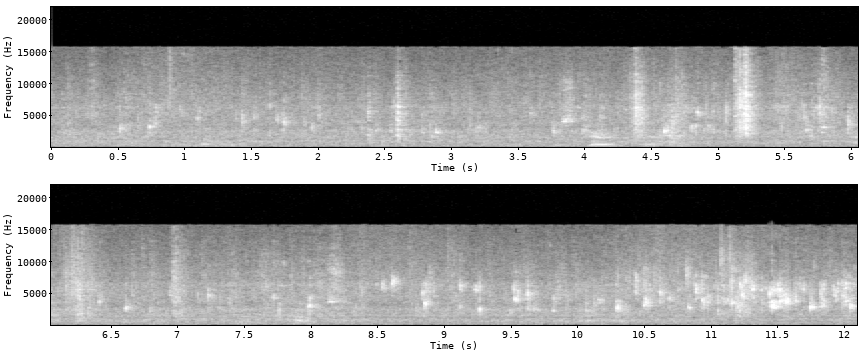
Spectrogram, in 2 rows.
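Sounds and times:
chicken frying in oil: 0:00.0 - 0:12.0.

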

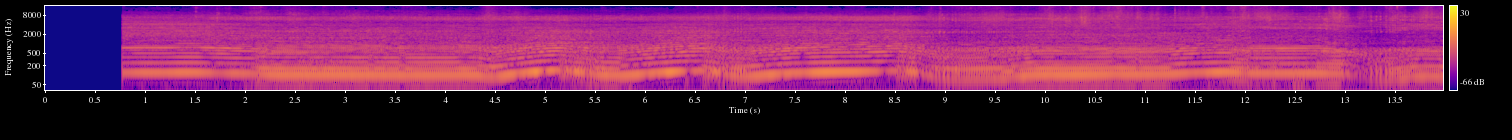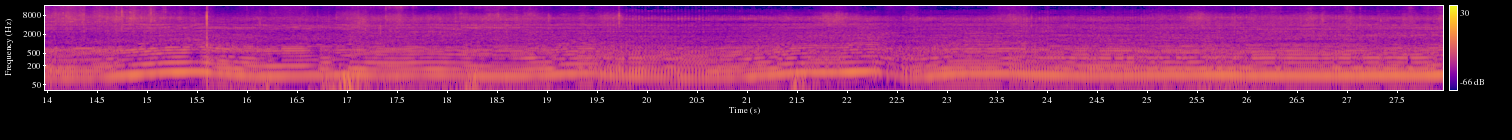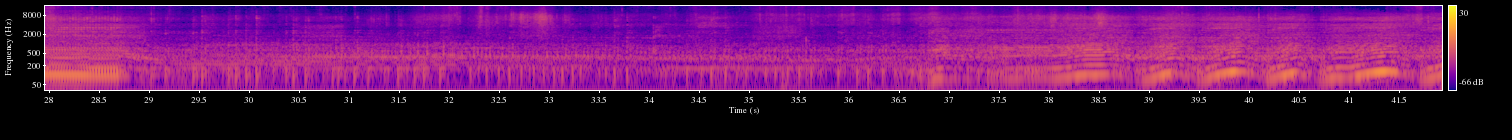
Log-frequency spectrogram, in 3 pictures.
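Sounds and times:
small engine buzzing: 0:00.8 - 0:41.9.

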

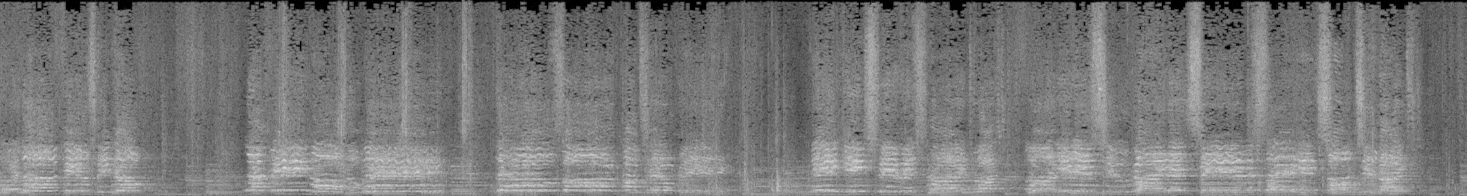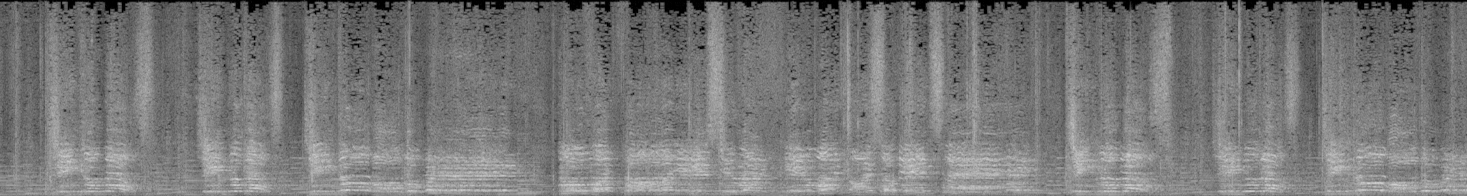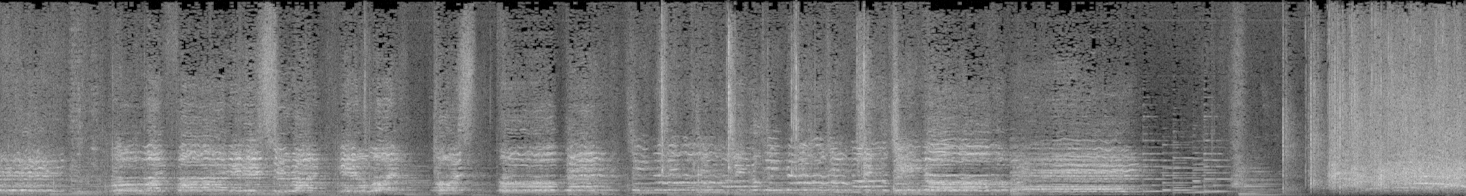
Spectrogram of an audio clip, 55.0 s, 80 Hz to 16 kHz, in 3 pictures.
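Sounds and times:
mixed choir singing in harmony: 0:00.0 - 0:51.2.

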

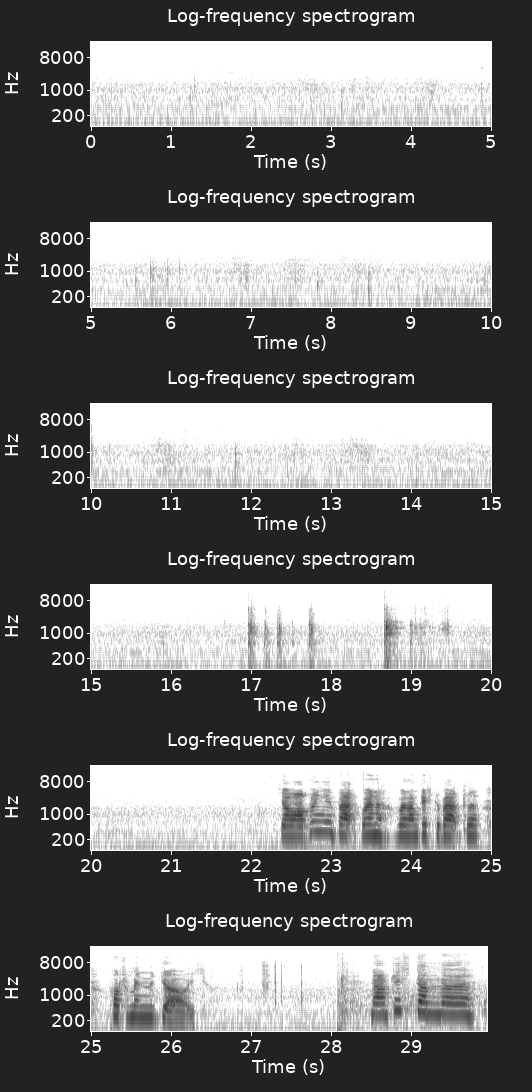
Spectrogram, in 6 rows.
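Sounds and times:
faint low hum: 0:00.0 - 0:29.9.

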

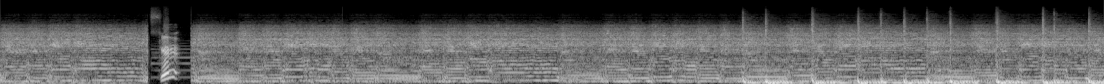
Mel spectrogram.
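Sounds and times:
electric guitar riff: 0:00.0 - 0:11.0
loud voice call rising in pitch: 0:01.5 - 0:02.0.

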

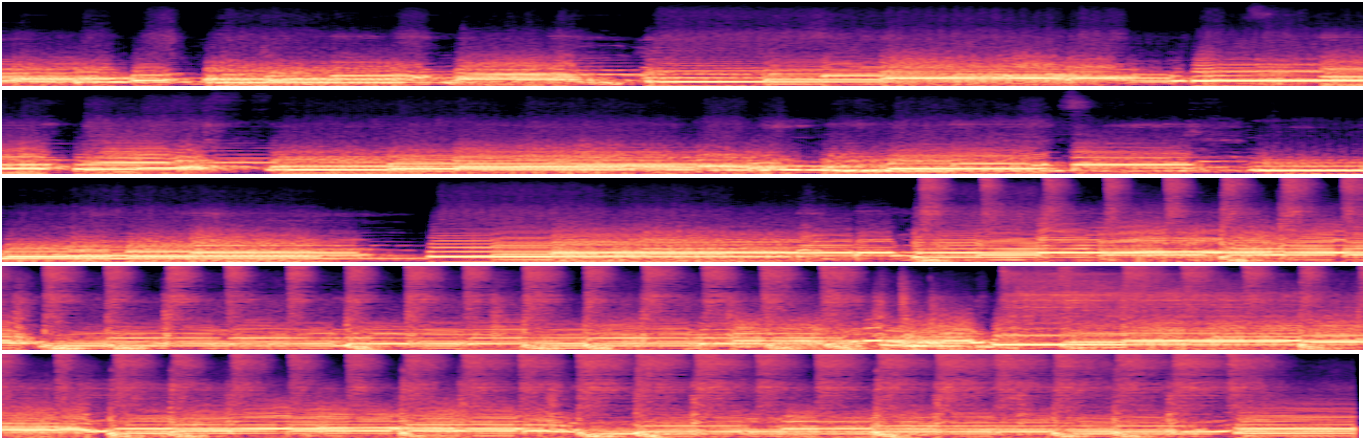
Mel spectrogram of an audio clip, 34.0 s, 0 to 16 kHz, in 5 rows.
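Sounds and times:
distorted live rock ballad: 0:00.0 - 0:34.0.

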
